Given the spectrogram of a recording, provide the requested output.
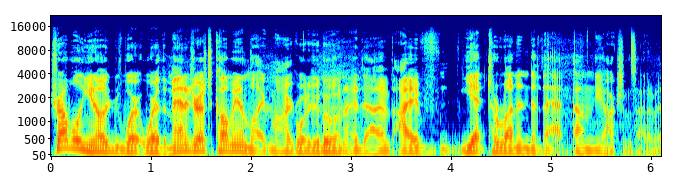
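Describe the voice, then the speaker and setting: A man's medium-pitched voice with a bright, sharp tone and lively intonation, on a very clean recording with a silent background. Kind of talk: casual chat. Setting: studio.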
